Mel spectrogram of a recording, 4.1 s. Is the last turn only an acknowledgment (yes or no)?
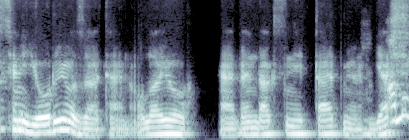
yes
